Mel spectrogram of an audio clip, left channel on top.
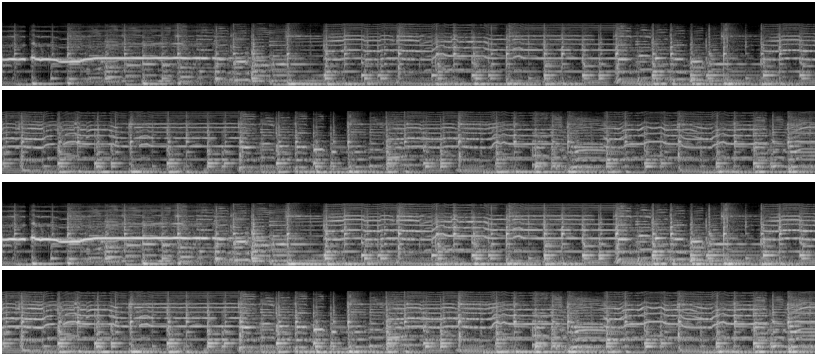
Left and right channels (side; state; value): left; quieter; 3.6 dB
